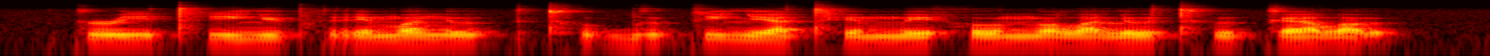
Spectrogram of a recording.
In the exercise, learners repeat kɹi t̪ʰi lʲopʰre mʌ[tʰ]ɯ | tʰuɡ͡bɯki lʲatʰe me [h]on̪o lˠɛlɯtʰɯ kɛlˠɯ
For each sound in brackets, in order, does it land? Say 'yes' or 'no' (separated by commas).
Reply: no, yes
